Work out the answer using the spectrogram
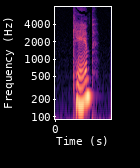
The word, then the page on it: camp: ˈkæːmb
